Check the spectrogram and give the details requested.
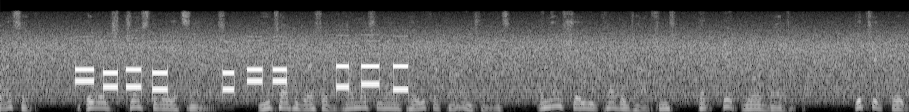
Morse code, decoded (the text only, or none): none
